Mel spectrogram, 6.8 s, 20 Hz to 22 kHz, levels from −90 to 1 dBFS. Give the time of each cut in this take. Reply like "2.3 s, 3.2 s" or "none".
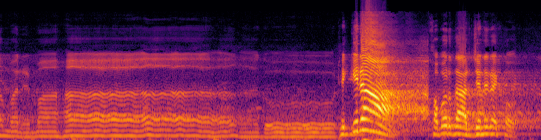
5.3 s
